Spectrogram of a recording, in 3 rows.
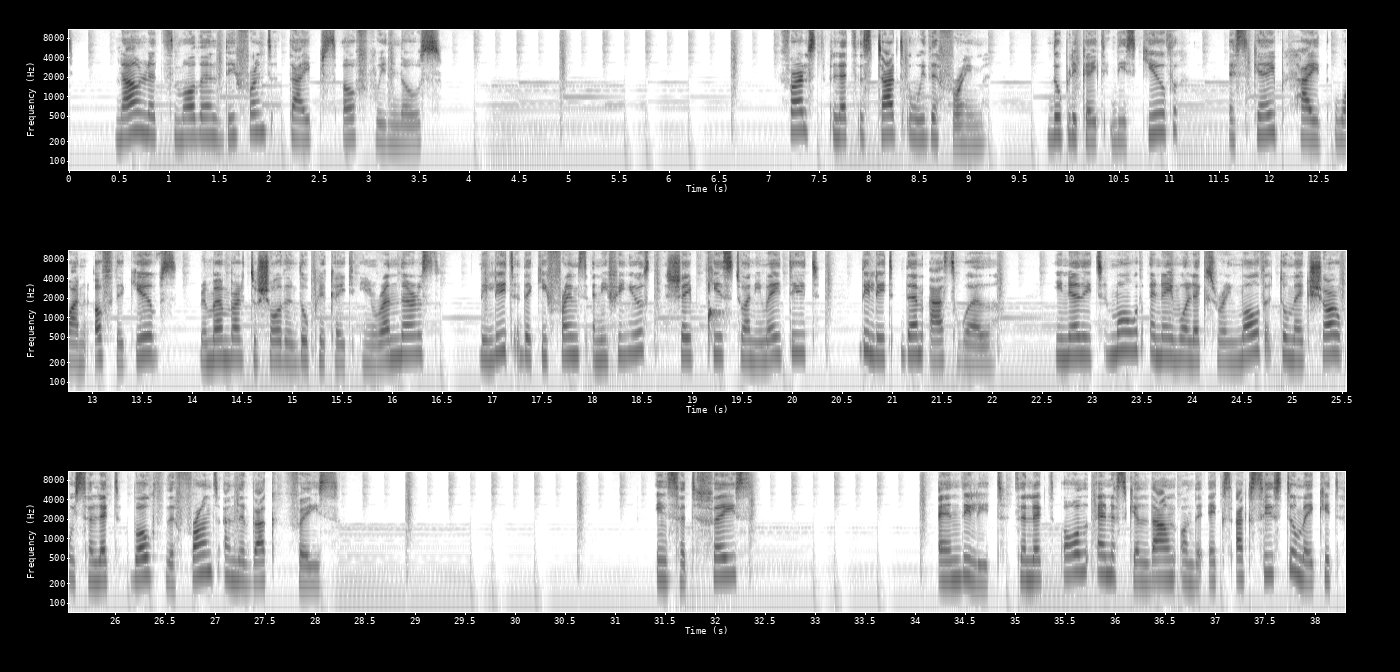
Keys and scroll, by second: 11.2 shift+d, 12.1 Escape, 18.0 Delete, 22.4 Tab, 26.2 3, 31.7 i, 34.1 Delete, 35.1 a, 35.5 s, 35.7 x, 38.1 g, 38.1 x.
